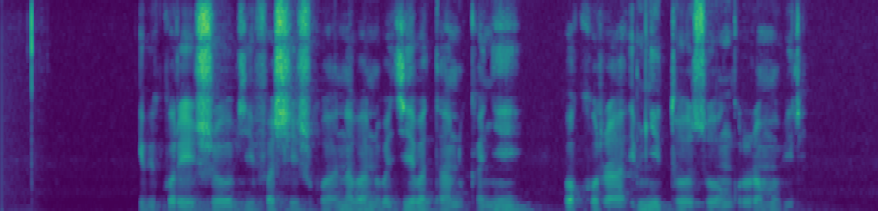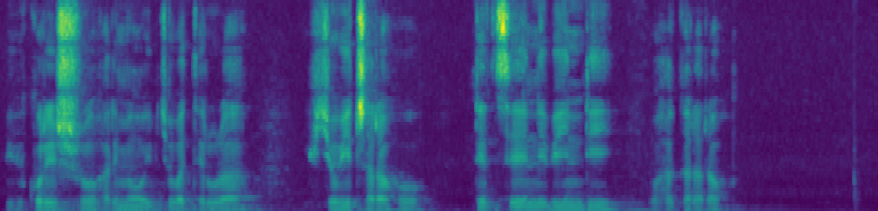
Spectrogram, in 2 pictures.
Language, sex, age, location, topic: Kinyarwanda, male, 18-24, Huye, health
